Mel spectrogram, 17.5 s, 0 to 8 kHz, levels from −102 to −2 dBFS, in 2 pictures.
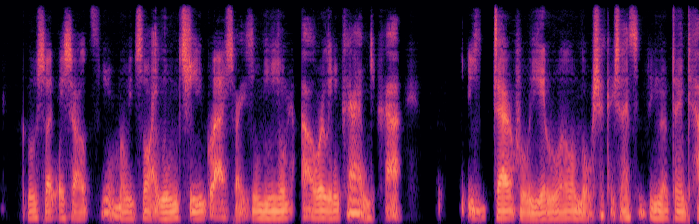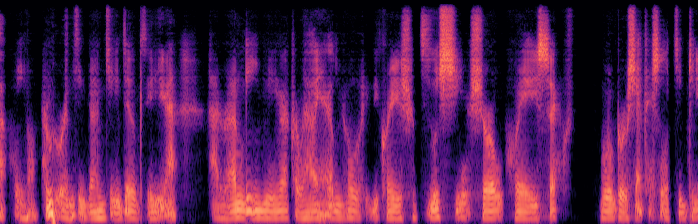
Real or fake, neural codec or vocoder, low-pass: fake; codec, 16 kHz, 0.5 kbps, FreqCodec, larger model; 7.2 kHz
